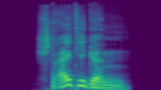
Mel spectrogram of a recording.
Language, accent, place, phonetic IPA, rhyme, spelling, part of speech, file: German, Germany, Berlin, [ˈʃtʁaɪ̯tɪɡn̩], -aɪ̯tɪɡn̩, streitigen, adjective, De-streitigen.ogg
- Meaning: inflection of streitig: 1. strong genitive masculine/neuter singular 2. weak/mixed genitive/dative all-gender singular 3. strong/weak/mixed accusative masculine singular 4. strong dative plural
